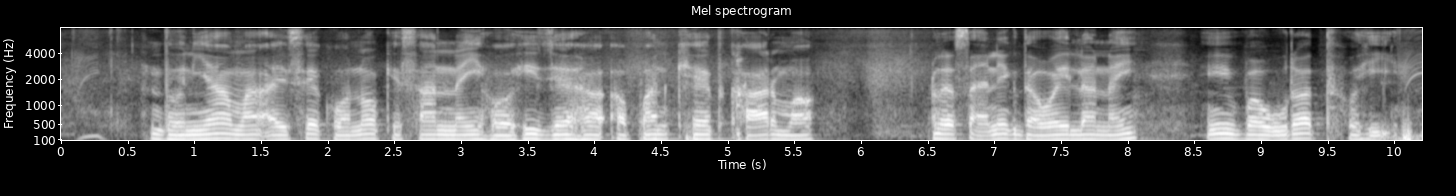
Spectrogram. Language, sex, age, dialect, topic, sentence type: Chhattisgarhi, male, 25-30, Eastern, agriculture, statement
